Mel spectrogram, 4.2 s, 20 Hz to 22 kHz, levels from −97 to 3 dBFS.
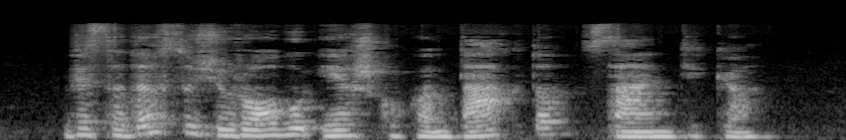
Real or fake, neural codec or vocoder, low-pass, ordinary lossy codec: real; none; 10.8 kHz; AAC, 32 kbps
